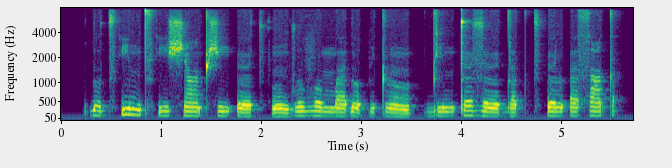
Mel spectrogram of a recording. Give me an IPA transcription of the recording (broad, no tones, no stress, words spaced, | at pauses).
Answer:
ɗut͡sʼimt͡sʼi ʃɑ̃tʃi ʔɵ t͡sʼũɡluvo mʌ ɗopitlõ | dim tɵzɵ dʌt t͡sʼɵlʔʌ sɑt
